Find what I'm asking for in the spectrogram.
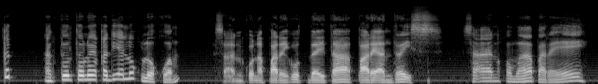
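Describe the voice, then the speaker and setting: Male actor as idle young playboy, Ilocano accent, radio comedy-drama, highly animated intonation. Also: normal speed, dry recording, close to an everyday voice. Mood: animated banter. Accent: Ilocano Filipino.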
